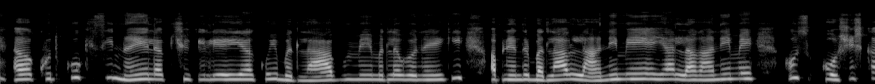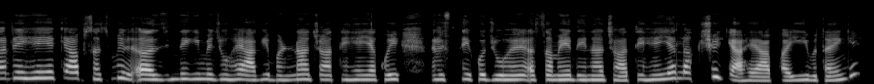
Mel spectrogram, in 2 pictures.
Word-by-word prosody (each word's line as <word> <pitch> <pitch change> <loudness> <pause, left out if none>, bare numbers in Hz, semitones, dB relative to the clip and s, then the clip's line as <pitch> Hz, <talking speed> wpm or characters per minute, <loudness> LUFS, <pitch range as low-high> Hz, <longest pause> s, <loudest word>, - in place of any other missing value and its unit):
अ, 230 +1 +4
खुद 260 -3 -7
को 320 0 -1
किसी 310 0 -11
नए 225 +2 +2
लक्ष्य 230 0 -3
के 220 - -7
लिए 225 +1 +1 0.2
या 230 - +2
कोई 245 +1 -2
बदलाव 180 +1 +2
में 225 0 -2
मतलब 220 0 -1
नहीं 215 +1 0
है 220 - 0
कि 295 +6 -4 0.3
अपने 220 0 +1
अंदर 215 +1 +2
बदलाव 210 +3 +3
लाने 205 +1 +2
में 245 +1 +1
या 235 0 +1
लगाने 210 +2 +2
में 260 +1 -1 0.3
कुछ 305 0 -3
कोशिश 240 +2 -1
कर 275 0 -1
रहे 290 -1 +1
हैं? 290 +2 +3
क्या 285 -2 +4
आप 280 - +4
सच 240 -2 -4
में 275 -5 +1
अ, 230 0 +7
ज़िंदगी 240 +3 -3
में 245 -1 -1
जो 230 +1 -4
है 230 +1 +1
आगे 220 +3 -3
बढ़ना 220 +3 -1
चाहते 215 0 -2
हैं 215 +1 -1
या 220 0 +1
कोई 225 +1 0 0.3
रिश्ते 225 +2 -4
को 230 +1 0
जो 215 -1 +3
है 215 +1 +2
अ, 215 - +1
समय 215 0 +1
देना 210 0 +1
चाहते 195 +3 -2
हैं 215 +2 0
या 270 +3 +2
लक्ष्य 350 +5 -1
क्या 285 - +2
है 180 - -1
आपका 175 +2 -1
ये 205 +2 -1
बताएँगे? 200 - -3
225 Hz, 205 wpm, -24 LUFS, 215-245 Hz, 0.3 s, अ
